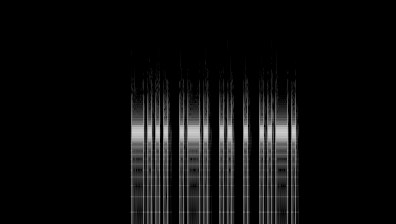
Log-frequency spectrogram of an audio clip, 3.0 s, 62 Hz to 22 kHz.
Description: Morse code, heard as a keyed tone, about 40 wpm, 700 Hz. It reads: BRIEF
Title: LY Suffix - Top 100 Words with Base Words 40wpm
